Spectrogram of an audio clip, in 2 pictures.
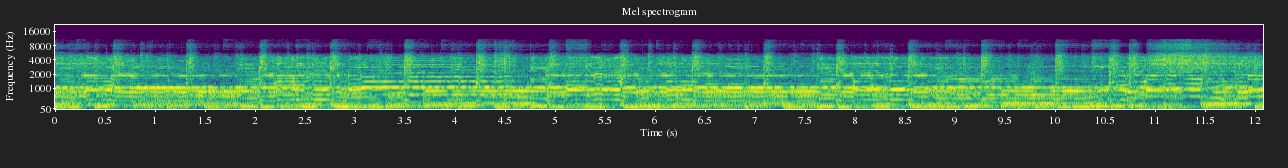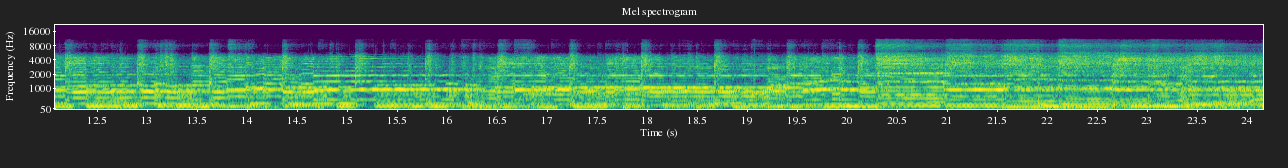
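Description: A recorded song playing back from a copied (burned) audio CD in a Sony CDP-C315 five-disc carousel CD player, running in shuffle mode. The music is loud and continuous with a steady beat.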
